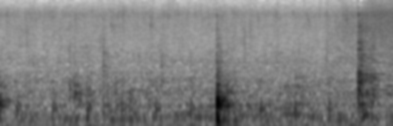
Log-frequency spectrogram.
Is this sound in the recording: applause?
no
